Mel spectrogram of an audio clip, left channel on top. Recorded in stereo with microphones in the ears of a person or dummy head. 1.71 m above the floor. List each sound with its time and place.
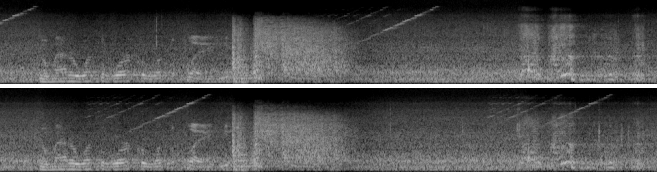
0.4 s a man speaking: 10° left (ahead or behind), 1.6 m; by 3.3 s 25° right (ahead or behind), 4.5 m
2.3 s an explosion: 5° left (ahead or behind), 1.0 m
4.8 s a zipper: 25° left (ahead or behind), 2.5 m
